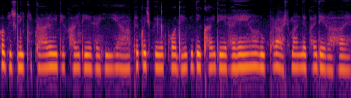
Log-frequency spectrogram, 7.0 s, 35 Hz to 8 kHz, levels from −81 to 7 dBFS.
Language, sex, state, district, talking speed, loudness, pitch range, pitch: Hindi, female, Bihar, Jamui, 215 wpm, -22 LUFS, 185-200 Hz, 195 Hz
